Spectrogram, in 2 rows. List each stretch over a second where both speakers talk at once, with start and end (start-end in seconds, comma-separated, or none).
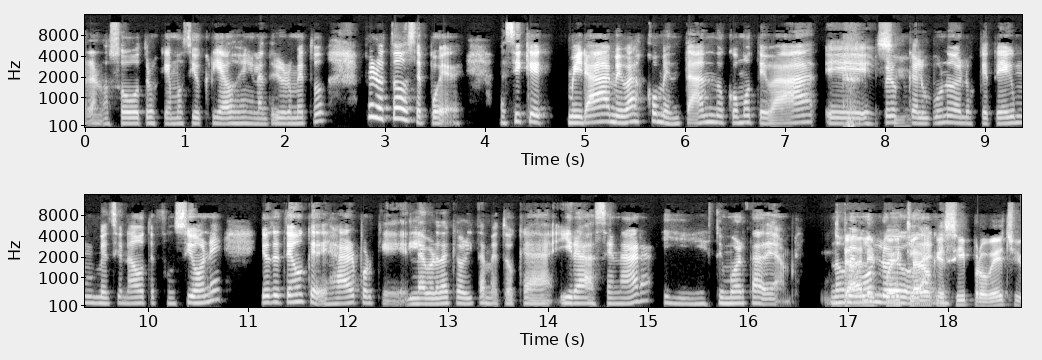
16.8-18.1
